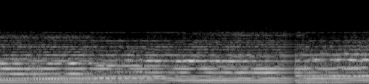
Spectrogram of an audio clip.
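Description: Near the end, at about 2.85 to 2.96 s, there's a burst of packet loss. A run of packets never arrived in time, so the receiver stretched the last bit of sound for roughly 87 ms, fading it out, and then picked up again with about 80 ms of audio gone.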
